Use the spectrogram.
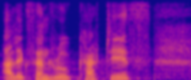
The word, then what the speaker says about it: Alexandru Cartis: So for the next one, I really wanted to make an effort and pronounce the name correctly, but he said to me that even Romanians do not pronounce it correctly, so I pronounce it the English way.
